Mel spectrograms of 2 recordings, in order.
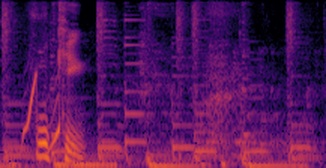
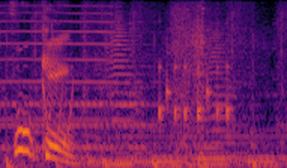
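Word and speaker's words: Fucking: 미국 사람인데 포킹. 이거 어떻게 아 어떻게 이러냐 이게 합성 아니에요? 어 하지만 설마 진짜 마을 이름을 욕설로 지었겠습니까? 독일식으로 읽으면 오기자가 말한 것처럼 후킹이라고 발음하는데 욕설과는 전혀 관련이 없습니다.이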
